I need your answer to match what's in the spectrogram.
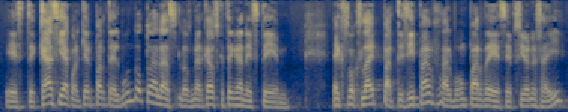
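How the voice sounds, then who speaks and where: A man's voice: mid-range voice, lively intonation, moderate pace. A man with a Mexican accent co-hosting a casual gaming podcast, talking in slang with easy swearing. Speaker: podcast co-host. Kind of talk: casual chat about gaming news.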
